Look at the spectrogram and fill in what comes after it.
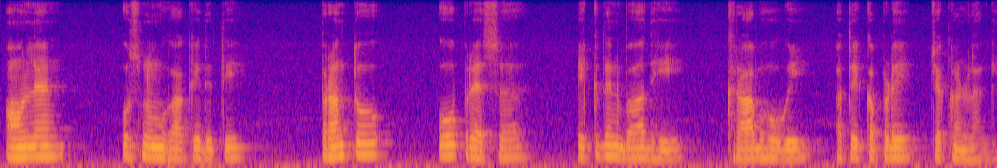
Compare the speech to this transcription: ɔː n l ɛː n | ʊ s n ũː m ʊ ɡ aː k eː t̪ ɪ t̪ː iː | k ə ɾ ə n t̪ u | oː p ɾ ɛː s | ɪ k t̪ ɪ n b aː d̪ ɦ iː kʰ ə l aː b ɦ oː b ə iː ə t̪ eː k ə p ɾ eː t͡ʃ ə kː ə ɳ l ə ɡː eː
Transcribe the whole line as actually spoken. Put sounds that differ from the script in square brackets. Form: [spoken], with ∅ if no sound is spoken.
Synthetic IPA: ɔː n l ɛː n | ʊ s n ũː m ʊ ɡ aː k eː [d̪] ɪ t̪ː iː | [p] ə ɾ ə n t̪ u | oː p ɾ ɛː s | ɪ k [d̪] ɪ n b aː d̪ ɦ iː kʰ ə [ɾ] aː b ɦ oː [ɡ] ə iː ə t̪ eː k ə p [ɽ] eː t͡ʃ ə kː ə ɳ l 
